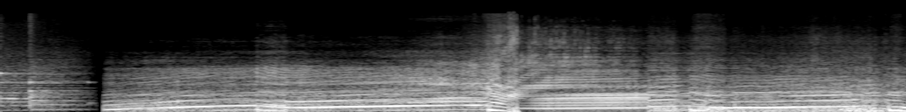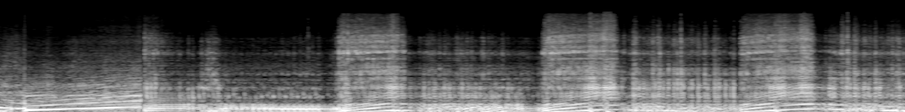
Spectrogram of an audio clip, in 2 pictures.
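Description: A car engine revs loudly through a sport exhaust, rising and falling in sharp bursts.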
